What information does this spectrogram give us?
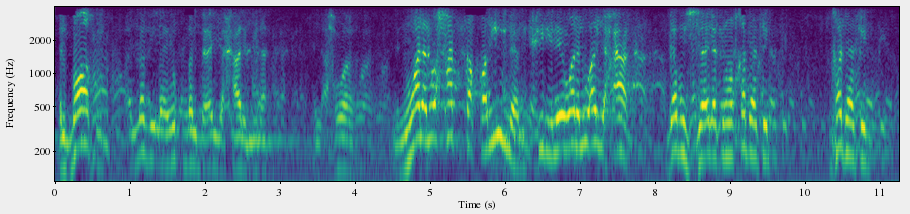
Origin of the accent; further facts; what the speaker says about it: Egypt; وده موجود حتى عندنا في مصر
